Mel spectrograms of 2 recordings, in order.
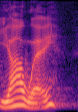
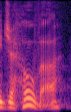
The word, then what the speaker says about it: Yahweh: We would pronounce it Yahweh, or alternately Jehovah, and it is the term that the Hebrews used for the eternal, self-existent God.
